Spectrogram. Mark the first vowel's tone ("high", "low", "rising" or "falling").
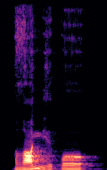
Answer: rising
